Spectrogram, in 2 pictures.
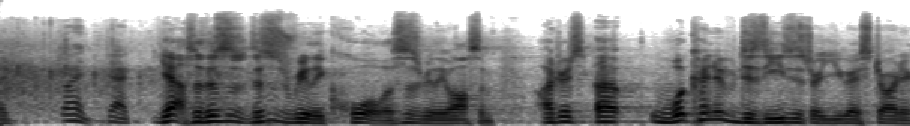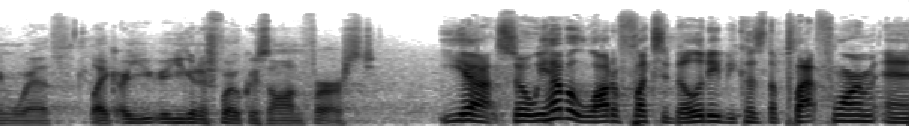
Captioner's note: applause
